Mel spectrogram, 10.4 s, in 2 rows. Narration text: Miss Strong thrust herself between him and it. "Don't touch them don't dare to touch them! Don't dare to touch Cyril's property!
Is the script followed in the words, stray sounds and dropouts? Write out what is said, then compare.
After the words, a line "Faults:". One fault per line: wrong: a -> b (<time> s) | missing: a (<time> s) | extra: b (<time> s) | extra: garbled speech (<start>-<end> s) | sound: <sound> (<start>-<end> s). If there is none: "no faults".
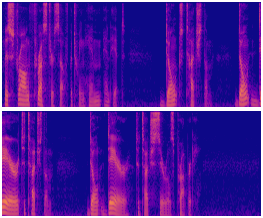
Miss Strong thrust herself between him and it. "Don't touch them don't dare to touch them! Don't dare to touch Cyril's property!
Faults:
no faults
